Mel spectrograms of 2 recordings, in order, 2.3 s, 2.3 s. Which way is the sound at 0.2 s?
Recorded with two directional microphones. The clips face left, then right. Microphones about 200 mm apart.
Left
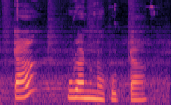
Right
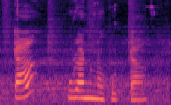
50° left (ahead or behind).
